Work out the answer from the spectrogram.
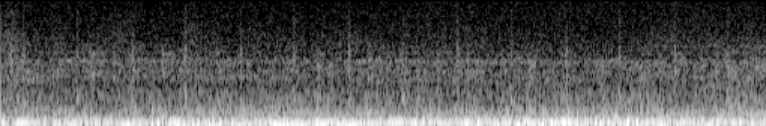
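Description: Freight train of tank cars and covered hoppers rolling past a level crossing: a steady low rumble with faint scattered clicks of wheels on the rails, heard from inside a car.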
